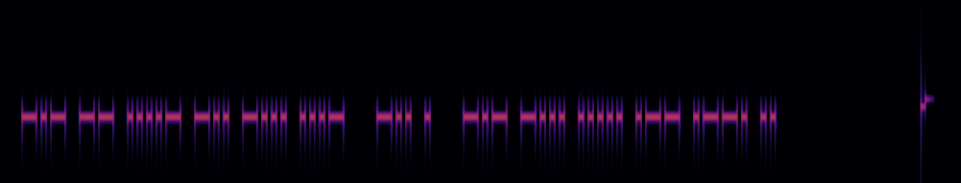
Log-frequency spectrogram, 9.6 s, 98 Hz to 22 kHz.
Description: Morse code, heard as a keyed tone, about 25 wpm, 700 Hz. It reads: KM4DBV DE KB5WPI
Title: USA Callsign DE Callsign - 6 Characters - 25wpm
